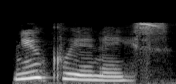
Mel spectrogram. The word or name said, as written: nucleinase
